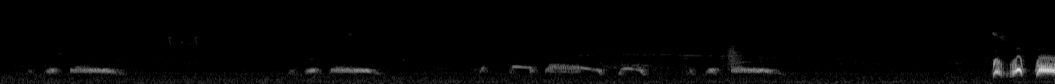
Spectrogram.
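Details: Spotted dove kept as a lure for trapping wild doves, cooing in short phrases separated by pauses of a second or more, with some stuttered double notes, ending in a burst of louder, closer coos.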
